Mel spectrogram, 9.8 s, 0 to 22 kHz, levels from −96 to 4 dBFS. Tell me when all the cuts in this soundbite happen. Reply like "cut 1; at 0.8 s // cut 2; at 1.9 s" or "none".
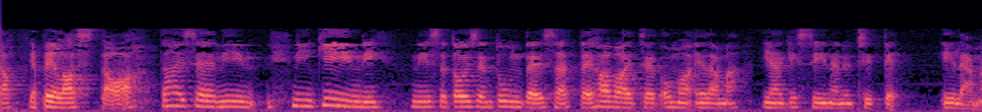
cut 1; at 1.5 s // cut 2; at 2.1 s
